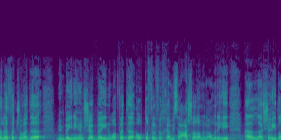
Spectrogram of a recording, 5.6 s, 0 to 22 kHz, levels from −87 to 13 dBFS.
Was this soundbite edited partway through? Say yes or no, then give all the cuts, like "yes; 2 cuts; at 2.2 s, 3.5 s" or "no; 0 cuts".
no; 0 cuts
